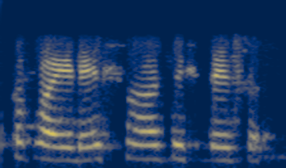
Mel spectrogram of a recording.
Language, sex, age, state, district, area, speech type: Telugu, female, 18-30, Andhra Pradesh, Konaseema, urban, conversation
